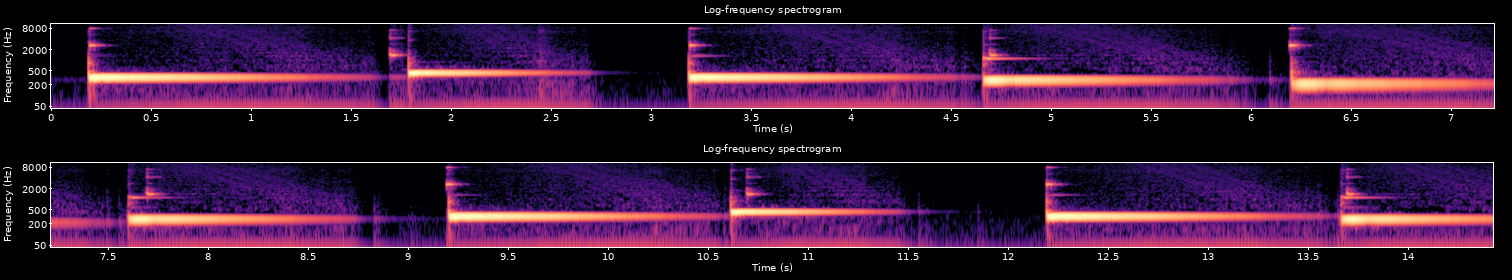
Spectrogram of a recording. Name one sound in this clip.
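Low wooden marimba notes ring out one at a time at a slow, even pace, each fading away before the next.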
